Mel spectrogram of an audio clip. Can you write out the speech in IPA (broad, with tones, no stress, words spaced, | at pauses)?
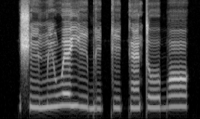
ʃĩ˨mĩ˨˦ wɛ˦ ji˦˨bi˨ ki˨kɛ̃˨˦ to˧ bɔ˦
